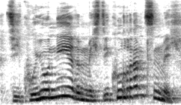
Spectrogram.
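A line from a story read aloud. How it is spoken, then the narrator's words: Furious shout. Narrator (German): schrie er im Jähzorn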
